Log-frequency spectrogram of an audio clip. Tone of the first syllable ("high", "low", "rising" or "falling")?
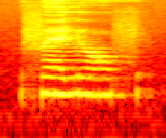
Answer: high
